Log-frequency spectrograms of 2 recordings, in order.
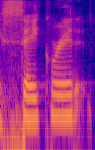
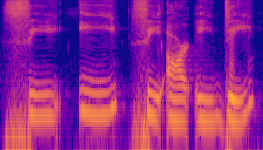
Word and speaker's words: Cecred: Now, I don't know if you know this, but I am titling this episode A Cecred Tortured Poet.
